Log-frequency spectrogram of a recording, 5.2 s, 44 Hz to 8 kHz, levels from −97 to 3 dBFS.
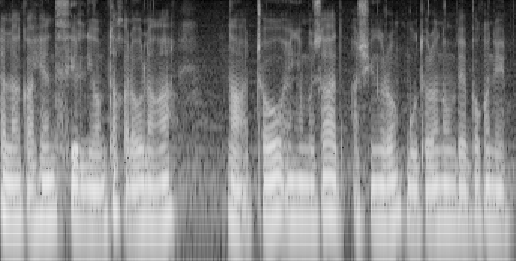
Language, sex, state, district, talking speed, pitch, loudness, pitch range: Mizo, male, Mizoram, Aizawl, 300 wpm, 100 Hz, -15 LUFS, 95-105 Hz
